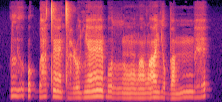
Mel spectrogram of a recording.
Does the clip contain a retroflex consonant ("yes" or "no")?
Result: yes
